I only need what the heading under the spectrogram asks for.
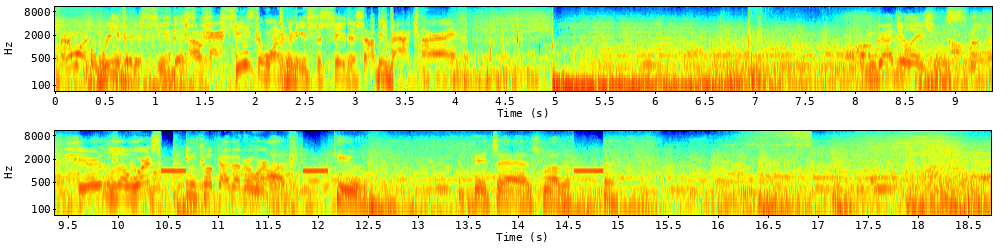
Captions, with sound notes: I want Reeva to see this. She's the one who needs to see this. I'll be back. - All right. (intense music) - Congratulations, you're the worst (beeping) cook I've ever worked with. - Oh, (beeping) you. Bitch ass mother (beeping).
